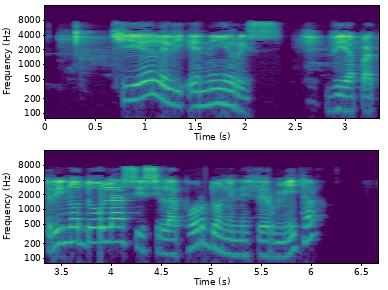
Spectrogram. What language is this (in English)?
Esperanto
